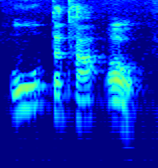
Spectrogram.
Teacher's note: कंठोष्ठ, जिसका उच्चारण कंठ और ओष्ठ से हो उसे कंठोष्ठ वर्ण कहते हैं।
